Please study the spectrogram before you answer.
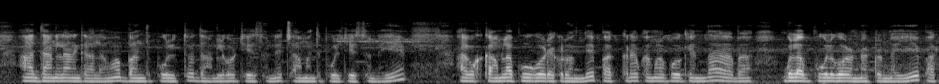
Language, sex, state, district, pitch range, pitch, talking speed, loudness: Telugu, male, Telangana, Nalgonda, 145-160 Hz, 150 Hz, 165 wpm, -22 LUFS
